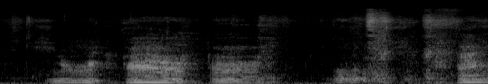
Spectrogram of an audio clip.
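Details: Pet Siberian Husky grumbling indoors while its paw is being shaved. It makes low, rumbling growl-moans in about five pulses, each lasting about a second. People talk quietly nearby.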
